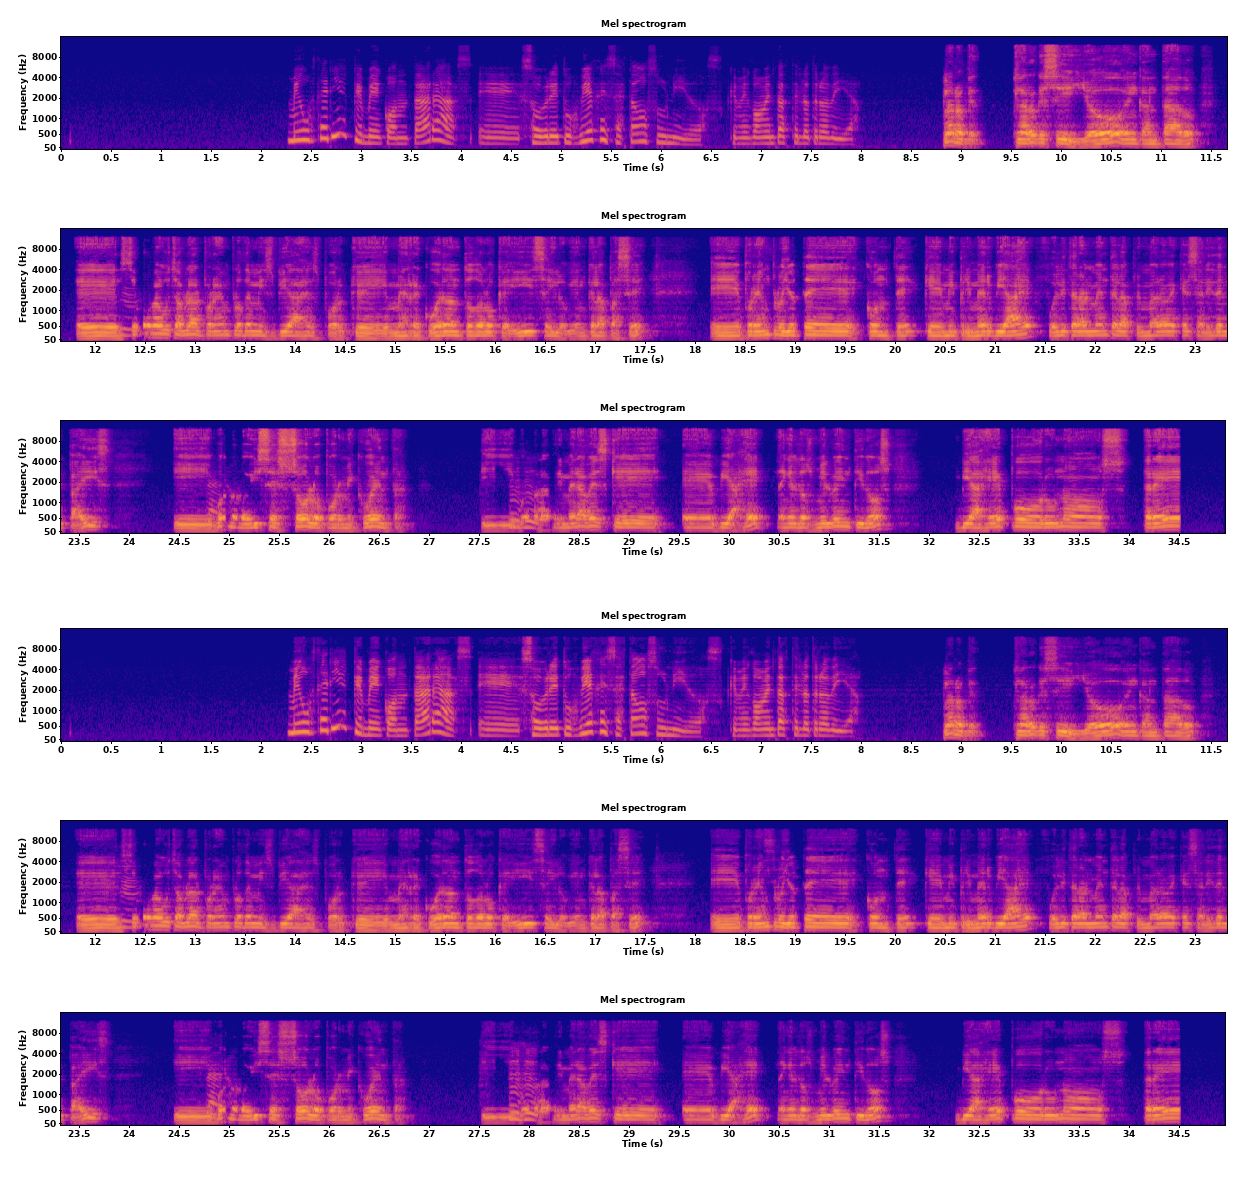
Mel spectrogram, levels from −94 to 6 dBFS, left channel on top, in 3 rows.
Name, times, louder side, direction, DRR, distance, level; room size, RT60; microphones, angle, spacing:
voice 1, 2.3-8.0 12.1-12.5 18.8-19.0 24.8-25.0 27.8-28.1, right 2 dB, 80° right, 5.0 m, -30 dB
voice 2, 8.8-9.2 9.5-11.4 11.8-17.6 18.2-23.8 24.5-26.8 27.5-31.6 32.3-34.5, left 2 dB, 55° left, 3.2 m, -22 dB
head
